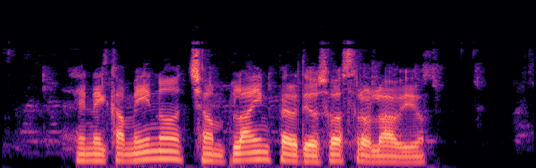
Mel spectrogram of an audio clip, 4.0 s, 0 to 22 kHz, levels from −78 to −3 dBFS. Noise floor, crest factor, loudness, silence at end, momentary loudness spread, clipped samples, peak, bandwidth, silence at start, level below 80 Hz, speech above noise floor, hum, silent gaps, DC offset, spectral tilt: -51 dBFS; 18 dB; -17 LUFS; 0.75 s; 8 LU; under 0.1%; -2 dBFS; 9.4 kHz; 0.2 s; -58 dBFS; 34 dB; none; none; under 0.1%; -4.5 dB/octave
